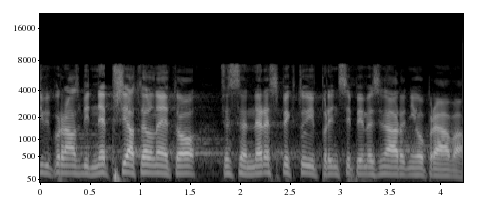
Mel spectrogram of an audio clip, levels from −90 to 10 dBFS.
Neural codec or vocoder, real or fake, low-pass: none; real; 7.2 kHz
